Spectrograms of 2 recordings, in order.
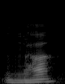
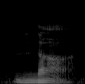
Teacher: Eng can either be a voiced velar nasal, nga, or a voiced alveolar nasal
